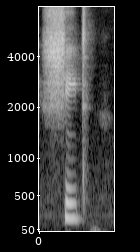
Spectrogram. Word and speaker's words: sheet: Make sure you get your long E. E, sheet. You don't want to be making it a short I or it will come out as a swear word.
